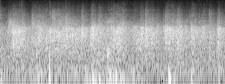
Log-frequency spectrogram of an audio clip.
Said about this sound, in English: May God protect us all. Amen. Clap our two hands for Jesus.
